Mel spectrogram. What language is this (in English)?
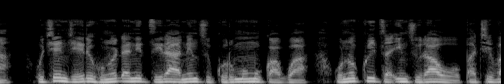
Shona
